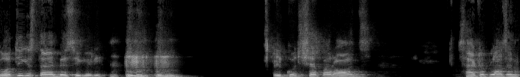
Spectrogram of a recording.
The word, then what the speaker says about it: chaperone: उन folding machinery को शेपरॉन बोलते हैं, CHAPERONES, उसको प्रोनाउंस शेपरॉन से करते हैं.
